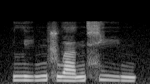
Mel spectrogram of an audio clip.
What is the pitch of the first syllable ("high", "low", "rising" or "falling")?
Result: rising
